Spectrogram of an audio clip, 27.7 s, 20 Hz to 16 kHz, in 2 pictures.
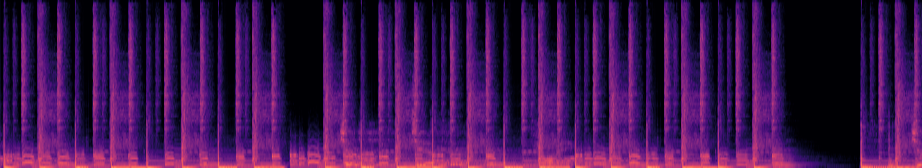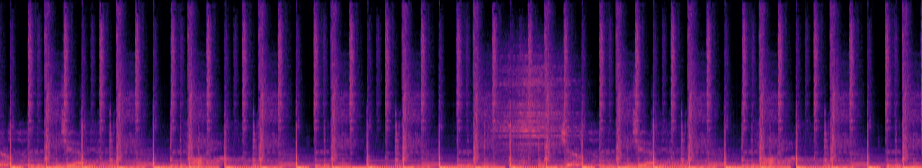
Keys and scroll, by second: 1.5 space, 7.6 space, 11.7 space, 17.3 space.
